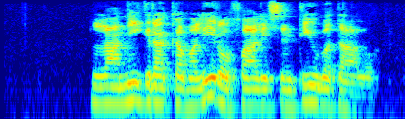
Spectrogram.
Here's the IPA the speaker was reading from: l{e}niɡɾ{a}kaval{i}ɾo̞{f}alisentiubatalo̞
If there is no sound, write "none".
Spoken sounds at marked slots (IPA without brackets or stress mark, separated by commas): a, a, i, f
